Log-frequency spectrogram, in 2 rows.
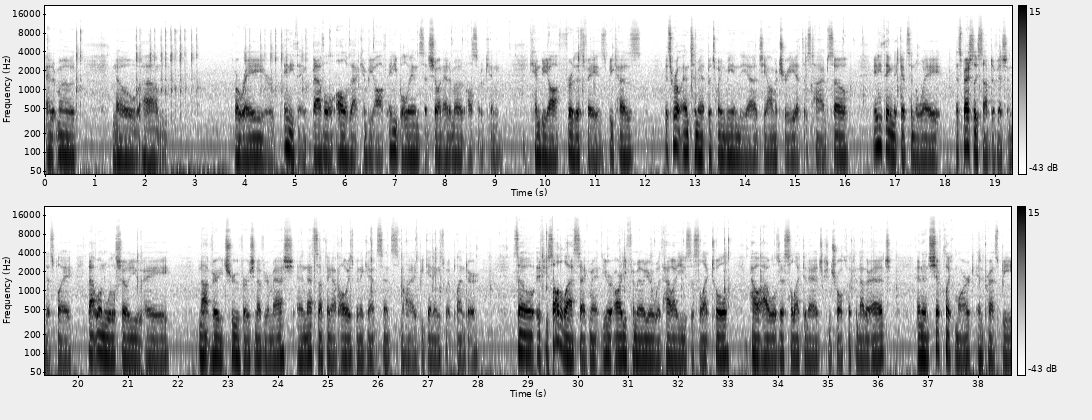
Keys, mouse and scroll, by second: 0.0-0.5 typing, 1.1 click, 1.8-5.0 typing, 5.4 scroll down 1, 5.7 middle click, 7.0 click, 7.0 scroll up 1, 7.8 middle click, 8.6 scroll up 1, 9.2 ctrl+click, 9.7 middle click, 10.6 q, 11.2 shift+click, 12.9 b, 15.2 space, 15.5 scroll down 1, 15.7 middle click, 16.7 middle click, 16.9 scroll up 1, 17.0 2, 17.3 click, 19.0 q, 20.1 shift+click, 21.1 b, 24.5 click, 25.1 space, 25.3 shift+middle click, 25.5 scroll up 1, 26.1 click, 26.6 shift+middle click, 26.8 scroll up 1, 27.1 alt+z, 27.8 click, 29.2 m, 30.4 click, 30.9 alt+z, 31.4 scroll down 1, 31.5 shift+middle click, 32.0 scroll down 1, 32.1 shift+middle click, 32.9 2, 33.2 click, 33.7 shift+middle click, 35.1 ctrl+click, 35.7 shift+middle click, 36.1 q, 37.0 shift+click, 38.0 b.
